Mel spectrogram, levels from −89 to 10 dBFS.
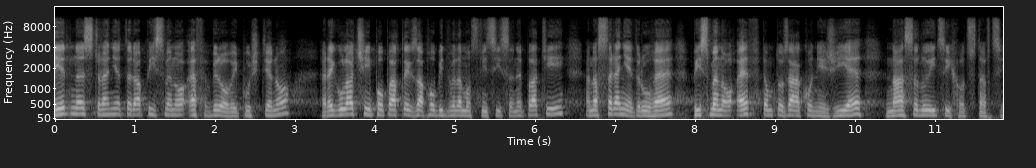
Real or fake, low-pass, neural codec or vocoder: fake; 10.8 kHz; codec, 16 kHz in and 24 kHz out, 0.9 kbps, LongCat-Audio-Codec, fine tuned four codebook decoder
